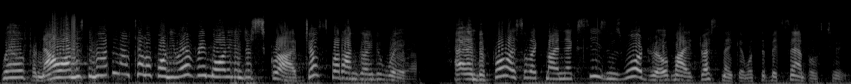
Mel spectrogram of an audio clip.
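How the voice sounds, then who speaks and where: Young shop girl, chatty and spirited, high voice, swooping intonation, old radio drama. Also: big pitch swings, fast, a bit bright, rough recording. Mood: indignant. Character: chatty, spirited young saleswoman, quick to take offence. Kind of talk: 1940s radio acting. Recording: old 1940s radio broadcast.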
